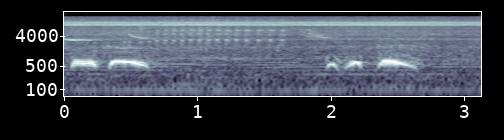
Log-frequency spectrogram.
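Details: During an attempt to trap spotted doves with a fresh decoy bird, a dove gives two round coos, a quiet gap, then a three-part phrase of a short note, another short note and a longer, drawn-out coo.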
